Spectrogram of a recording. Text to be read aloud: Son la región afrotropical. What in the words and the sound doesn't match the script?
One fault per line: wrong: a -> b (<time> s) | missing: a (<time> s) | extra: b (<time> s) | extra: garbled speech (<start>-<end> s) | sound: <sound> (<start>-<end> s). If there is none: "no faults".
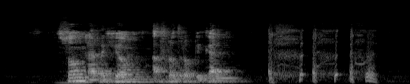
sound: cough (2.7-3.8 s)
